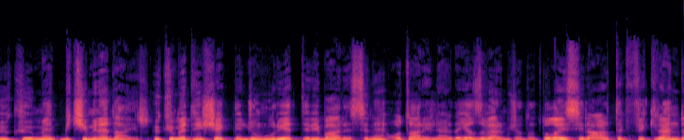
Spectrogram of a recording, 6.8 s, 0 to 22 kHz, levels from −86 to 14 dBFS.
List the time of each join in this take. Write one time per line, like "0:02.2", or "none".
none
